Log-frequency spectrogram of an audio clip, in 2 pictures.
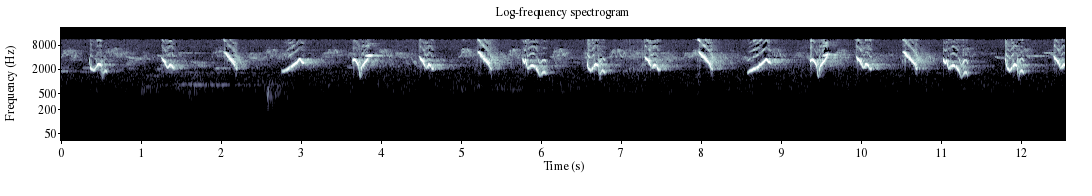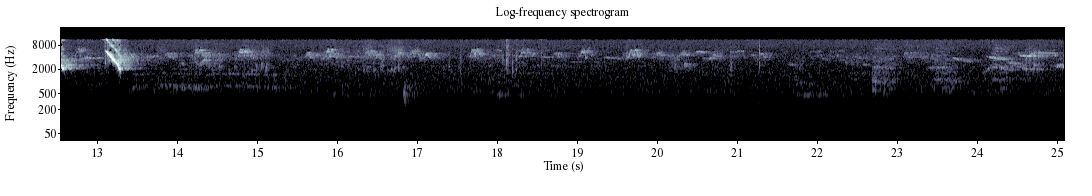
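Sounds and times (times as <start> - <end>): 
female red-cowled cardinal singing in Fortaleza-CE: 0.0 - 13.4.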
